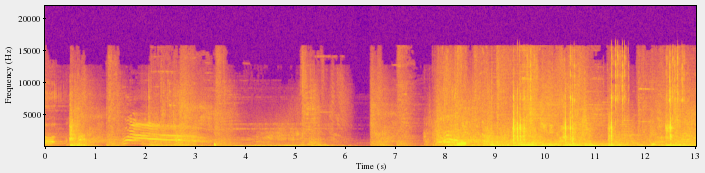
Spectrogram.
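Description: Game sound effects of spells and hits clash and burst.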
